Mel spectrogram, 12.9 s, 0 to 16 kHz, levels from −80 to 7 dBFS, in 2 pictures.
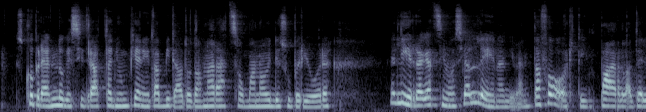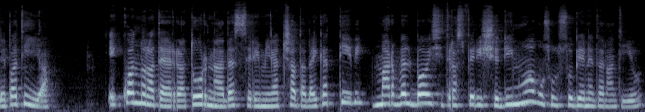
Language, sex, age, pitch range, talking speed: Italian, female, 20-39, 200-250 Hz, 205 wpm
